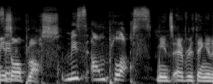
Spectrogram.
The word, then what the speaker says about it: mise en place: Mise en place.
